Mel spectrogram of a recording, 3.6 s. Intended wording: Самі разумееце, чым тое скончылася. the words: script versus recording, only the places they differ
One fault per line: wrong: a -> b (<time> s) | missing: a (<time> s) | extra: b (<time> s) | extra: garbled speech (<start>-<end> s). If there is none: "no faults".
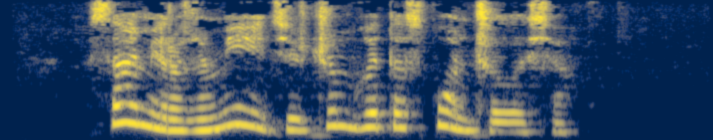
wrong: тое -> гэта (1.8 s)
